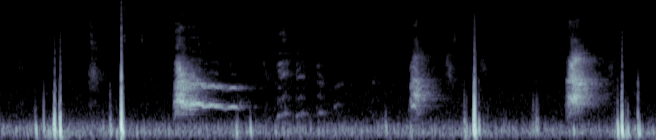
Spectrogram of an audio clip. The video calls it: Kingston, the howling Shih Tzu puppy :)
